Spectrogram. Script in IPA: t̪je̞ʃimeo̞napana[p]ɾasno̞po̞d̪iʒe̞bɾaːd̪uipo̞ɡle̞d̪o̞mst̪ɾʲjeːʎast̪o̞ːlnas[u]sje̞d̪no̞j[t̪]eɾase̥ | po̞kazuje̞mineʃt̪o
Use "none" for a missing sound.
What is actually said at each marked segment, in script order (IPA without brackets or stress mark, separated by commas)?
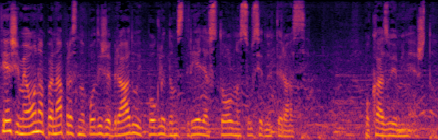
p, uː, t̪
